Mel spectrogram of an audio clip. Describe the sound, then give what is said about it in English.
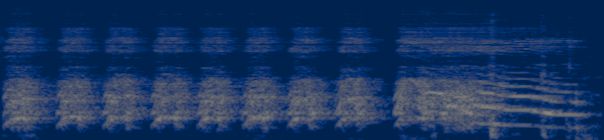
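A rubber chicken squawks loudly: a quick run of about eight rhythmic squeaky honks, then one longer, strained wail that wavers and trails off. “And the rubber chicken says”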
